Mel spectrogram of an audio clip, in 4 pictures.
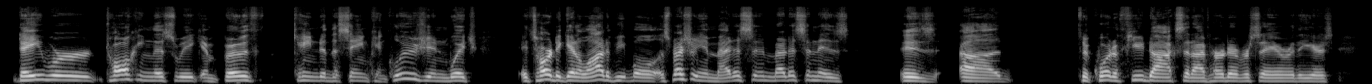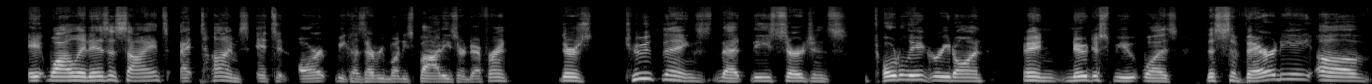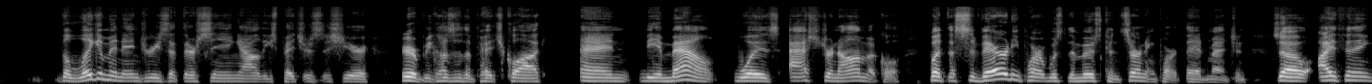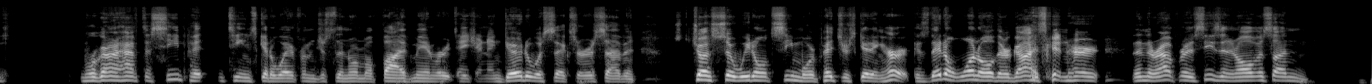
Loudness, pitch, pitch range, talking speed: -21 LUFS, 170 Hz, 150-185 Hz, 180 wpm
